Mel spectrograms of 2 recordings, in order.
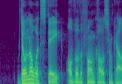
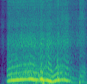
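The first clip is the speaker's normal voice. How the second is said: shrieking laugh, much higher; cracking up at the absurd call; high burst of laughter; 5 dB louder than usual. Real, not acted. Caller asks for Joe Rogan.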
